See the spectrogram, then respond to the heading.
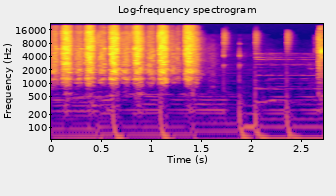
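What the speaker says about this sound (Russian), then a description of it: "Одну морковь трем на крупной терке" Rapid, rhythmic rasping strokes of a carrot scraped over a coarse grater, close and steady, with a tonal hum running underneath.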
